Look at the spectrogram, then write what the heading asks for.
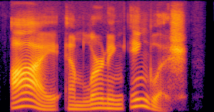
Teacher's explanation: Stress the word I. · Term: power word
